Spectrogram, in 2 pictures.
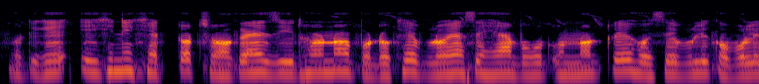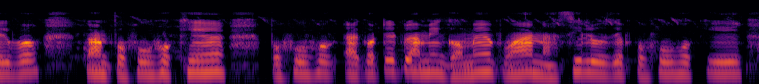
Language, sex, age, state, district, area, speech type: Assamese, female, 45-60, Assam, Dhemaji, urban, spontaneous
